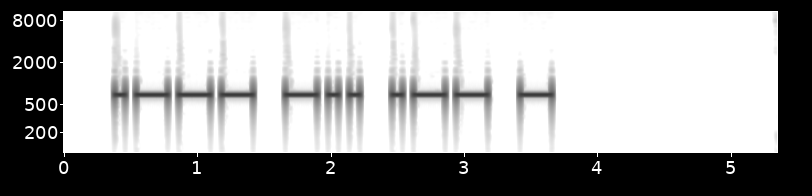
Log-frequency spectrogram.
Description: Morse code, heard as a keyed tone, about 15 wpm, 700 Hz. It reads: JDWT
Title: Four Challenging Letter-Number Combinations 15wpm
